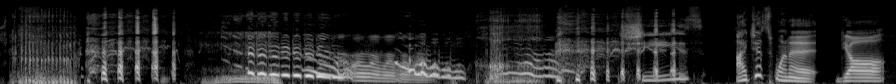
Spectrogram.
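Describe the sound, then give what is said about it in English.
A person imitates a drunk dog with a run of slurred, wobbly howls and groans that slide up and down in pitch, fairly loud, ending in a few short yelps. “She just gets the dog drunk.”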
